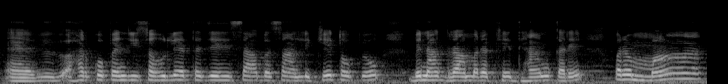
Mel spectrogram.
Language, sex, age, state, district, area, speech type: Sindhi, female, 60+, Uttar Pradesh, Lucknow, urban, spontaneous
